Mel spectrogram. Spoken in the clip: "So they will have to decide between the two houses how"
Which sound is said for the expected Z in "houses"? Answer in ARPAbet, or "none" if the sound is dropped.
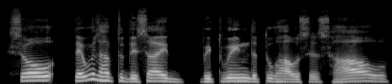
S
